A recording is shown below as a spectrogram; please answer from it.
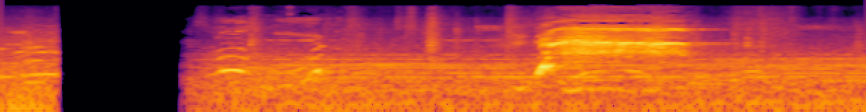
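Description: A loud, high-pitched scream or shriek, under a second long, near the end, with brief voices before it and a steady background hum. The sound cuts out completely for about half a second near the start.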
